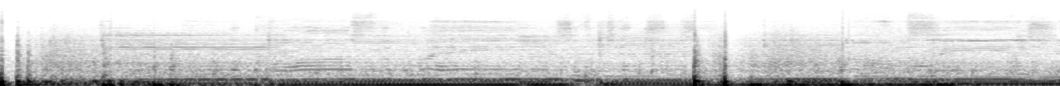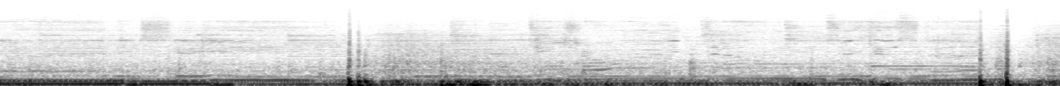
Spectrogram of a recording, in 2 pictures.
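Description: Music playing under the booms of aerial firework shells bursting: one as it starts, two close together about three and a half seconds in, and another about seven seconds in.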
